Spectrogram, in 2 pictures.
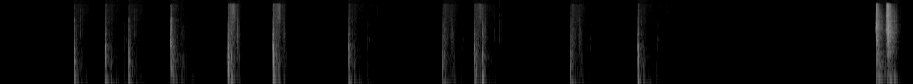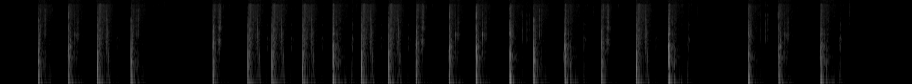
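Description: Footsteps tap in short runs on a hard floor.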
